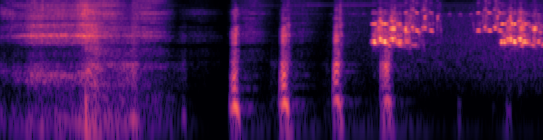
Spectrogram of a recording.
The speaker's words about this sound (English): More crickets.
